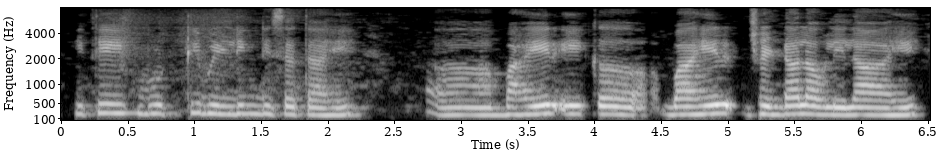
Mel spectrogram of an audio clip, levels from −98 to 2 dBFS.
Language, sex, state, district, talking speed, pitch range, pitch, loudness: Marathi, female, Goa, North and South Goa, 120 wpm, 195-225 Hz, 210 Hz, -18 LUFS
